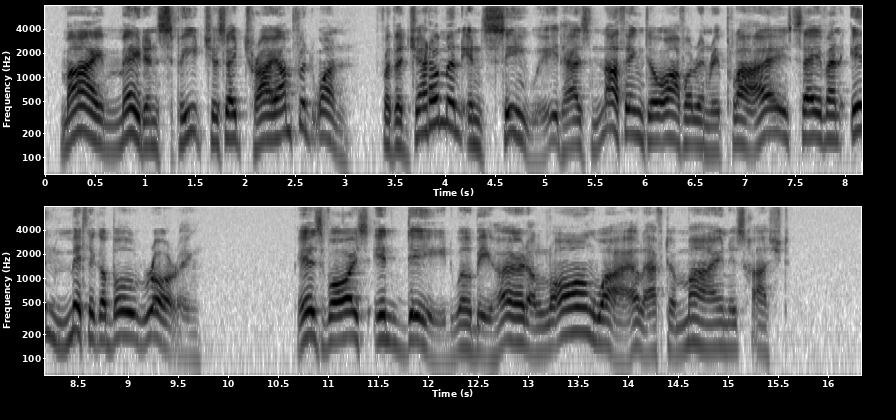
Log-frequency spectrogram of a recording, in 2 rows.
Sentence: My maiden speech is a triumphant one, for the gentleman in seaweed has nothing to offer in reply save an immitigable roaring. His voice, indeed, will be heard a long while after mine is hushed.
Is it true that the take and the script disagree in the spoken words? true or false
false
